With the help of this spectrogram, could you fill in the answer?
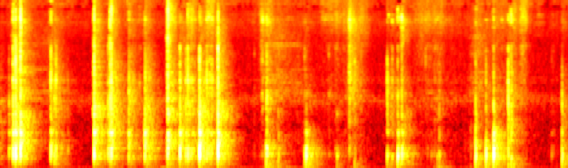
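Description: Long nails tap on a closed vintage cloth-bound hardcover book held flat, moving over its red cloth spine with its label, the cover and the page edges. Short, dry, muted taps with a mid-pitched body fall in irregular quick clusters, each dying away almost at once.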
